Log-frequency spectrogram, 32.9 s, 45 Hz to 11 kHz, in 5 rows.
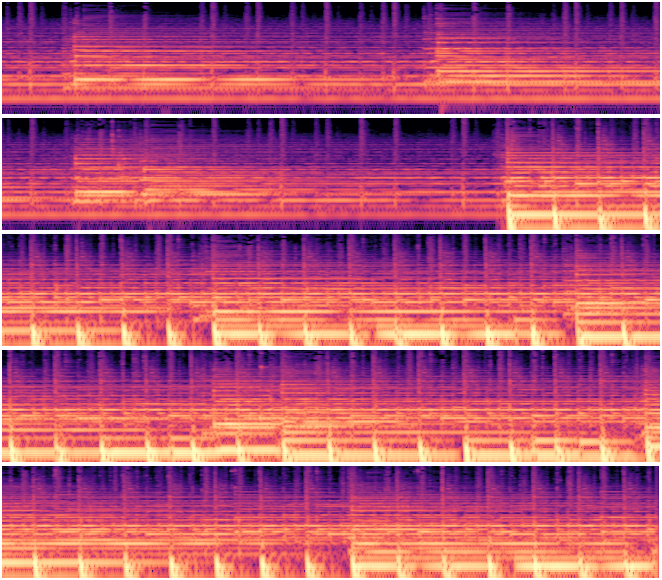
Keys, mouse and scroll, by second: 1.9 middle click, 4.9 shift+right click, 6.3 click, 7.7 middle click, 8.9 middle click, 10.1 right click, 11.0 click, 13.1 ctrl+z, 14.2 click, 17.7 middle click, 18.6 right click, 19.8 click, 24.0 right click, 25.2 click, 29.7 middle click, 31.3 middle click.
